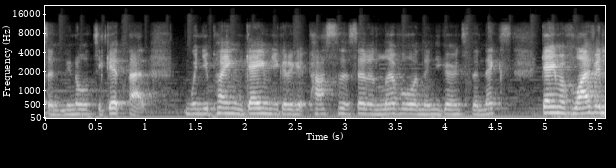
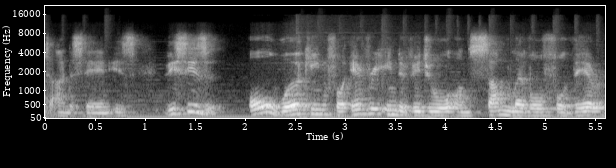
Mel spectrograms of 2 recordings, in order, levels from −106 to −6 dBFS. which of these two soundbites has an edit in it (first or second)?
first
